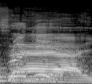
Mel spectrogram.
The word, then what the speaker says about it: rugged: But I'm just saying, it's spelled like "oh rugged cross," but they take the last G and go GED. Oh rugged.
